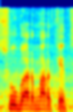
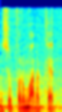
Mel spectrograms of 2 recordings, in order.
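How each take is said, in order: First: Subar said with a b in place of p. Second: Said in the usual way. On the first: Retold or imitated. Teacher mimics Saudi pronunciation of supermarket, b for p. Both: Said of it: "bukan supermarket".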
